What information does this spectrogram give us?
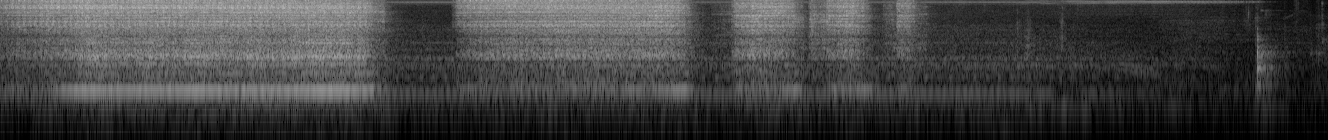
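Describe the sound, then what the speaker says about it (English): A parting tool is worked by hand across wood on a lathe that is switched off. Bursts of steady, loud scraping come in several strokes of uneven length, then taper off into softer, shorter rubs. "I'm going to take the parting tool and I'm going to cut down to that level."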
